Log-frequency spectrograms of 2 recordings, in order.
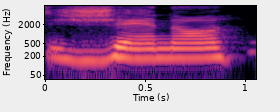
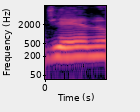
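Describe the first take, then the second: First: It is said in an Argentine Spanish accent. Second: It is said in a neutral Spanish accent. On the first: "she has a very Argentine accent" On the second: "instead of it lleno"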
